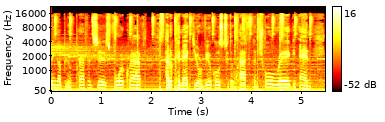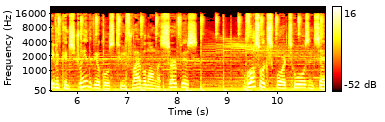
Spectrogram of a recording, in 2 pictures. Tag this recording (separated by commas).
Music, Speech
